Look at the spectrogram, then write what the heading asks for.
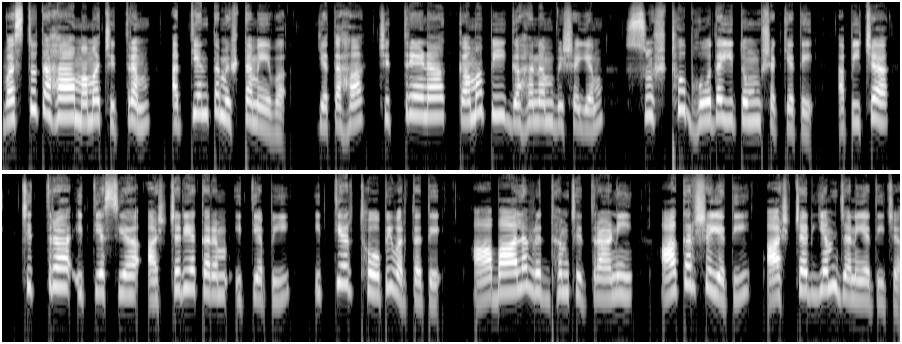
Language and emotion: Sanskrit, neutral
